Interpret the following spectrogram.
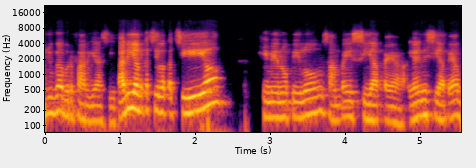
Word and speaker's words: Hymenophyllum: Himen, Y-nya baca I. Hymenophyllum.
